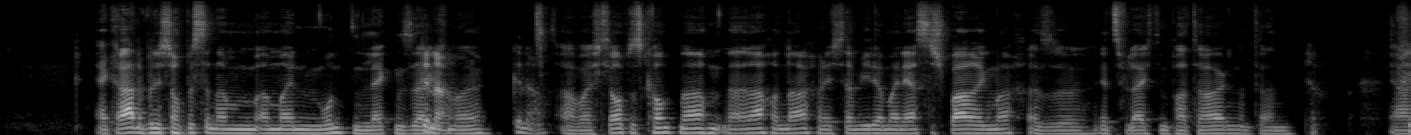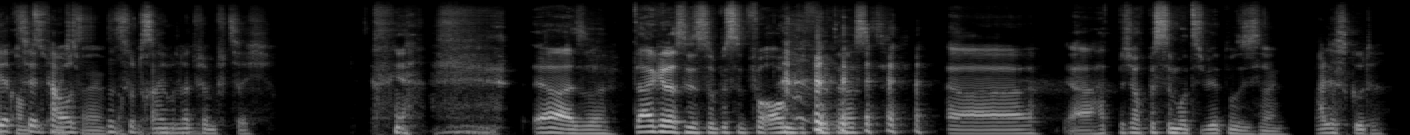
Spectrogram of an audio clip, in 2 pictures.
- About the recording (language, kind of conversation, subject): German, advice, Wie gehe ich mit Frustration nach Misserfolgen oder langsamen Fortschritten um?
- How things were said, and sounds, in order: laughing while speaking: "Ja"; laugh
